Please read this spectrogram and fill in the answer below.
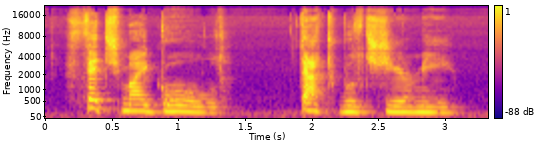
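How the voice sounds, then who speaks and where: A woman puts on a booming, growling character voice, loud and fairly low in pitch. The growl and volume are part of the act. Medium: read story. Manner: loud and menacing.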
